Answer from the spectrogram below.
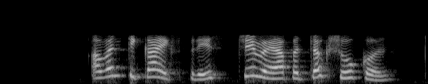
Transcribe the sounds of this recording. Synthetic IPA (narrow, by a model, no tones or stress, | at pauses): əʋənt̪ikaekspɾest͡ɕeʋeɭapət̪ɾəkɕokəɾ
